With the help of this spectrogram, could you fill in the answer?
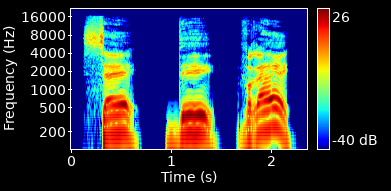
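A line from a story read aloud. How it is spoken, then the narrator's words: Shouting into ear. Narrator (French): répéta Mike en criant dans l'oreille de Kevin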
